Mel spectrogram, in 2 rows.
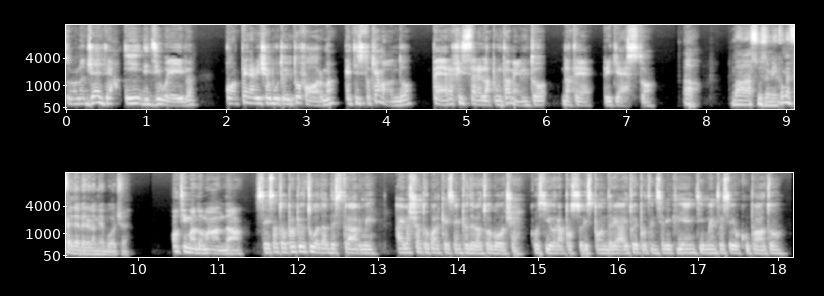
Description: AI VOICE AGENTS e RECEPTIONIST
La nostra AI vocale risponde al primo squillo, sempre.
I nostri agenti vocali gestiscono chiamate in entrata e uscita h24 con un tono umano indistinguibile, trasformando il telefono da problema logistico a macchina da conversione.
voce-agente-ai-demo.mp3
